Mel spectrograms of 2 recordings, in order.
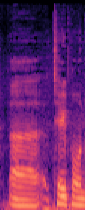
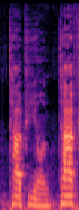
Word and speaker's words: Tapion: Goten asks Trunks if he can hold the sword Tapon gave him, or however you pronounce his name. But yeah, Tapion, that's how you pronounce it.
